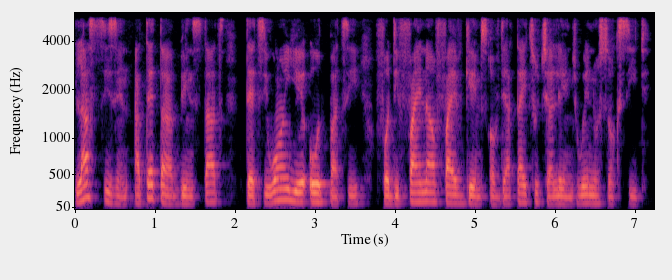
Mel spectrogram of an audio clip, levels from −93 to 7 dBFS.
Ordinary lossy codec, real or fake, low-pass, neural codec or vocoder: none; real; 5.4 kHz; none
